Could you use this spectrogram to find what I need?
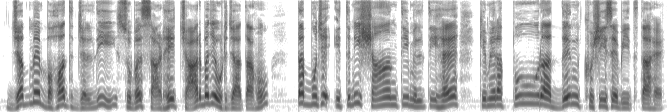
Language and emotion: Hindi, happy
